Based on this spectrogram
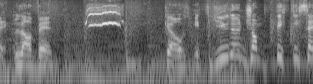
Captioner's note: whistle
